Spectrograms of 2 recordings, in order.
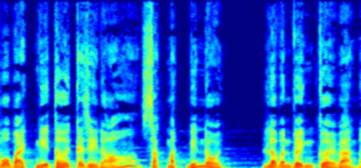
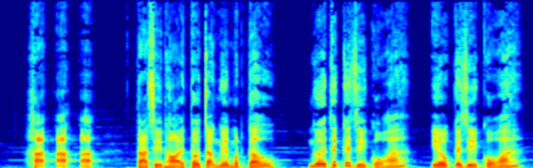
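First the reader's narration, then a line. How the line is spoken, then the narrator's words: Loud laughing voice. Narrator (Vietnamese): chuyển giọng cất tiếng cười lớn nói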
